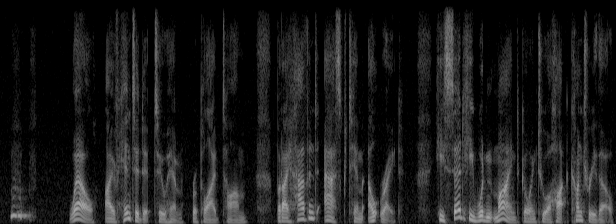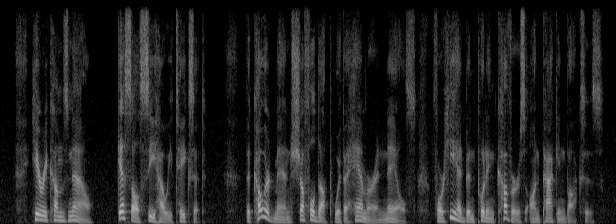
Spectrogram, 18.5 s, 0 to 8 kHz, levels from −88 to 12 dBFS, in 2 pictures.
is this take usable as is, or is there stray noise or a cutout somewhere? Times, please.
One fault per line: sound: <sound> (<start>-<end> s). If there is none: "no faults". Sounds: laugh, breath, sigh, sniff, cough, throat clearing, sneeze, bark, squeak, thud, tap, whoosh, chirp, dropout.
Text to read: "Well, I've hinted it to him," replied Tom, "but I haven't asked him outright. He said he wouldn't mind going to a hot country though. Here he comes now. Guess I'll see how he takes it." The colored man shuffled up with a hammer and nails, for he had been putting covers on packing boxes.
sound: sigh (0.2-0.6 s)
